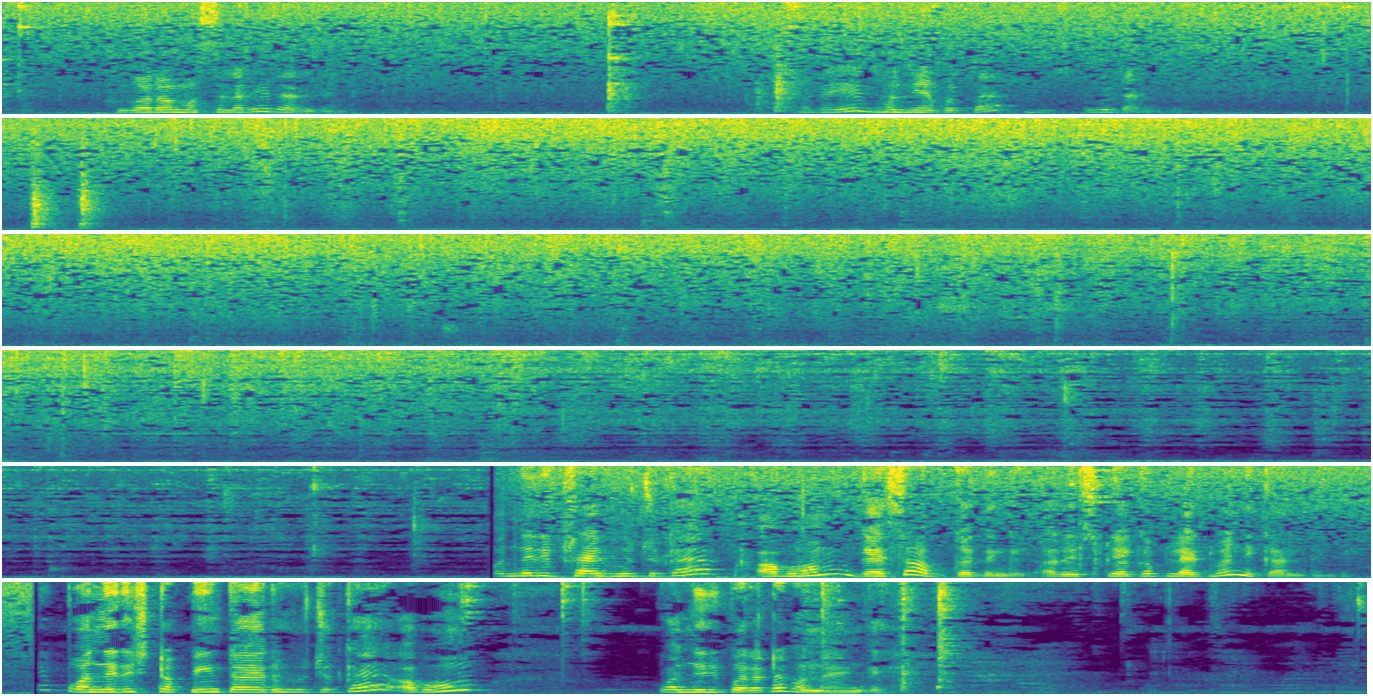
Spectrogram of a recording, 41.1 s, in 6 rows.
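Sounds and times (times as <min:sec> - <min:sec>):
stuffing sizzling in a pan: 0:00.0 - 0:36.6
spatula scraping a pan: 0:08.0 - 0:10.6
low steady hum: 0:28.0 - 0:34.9.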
